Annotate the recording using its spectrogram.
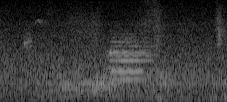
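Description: A short horn blast from the approaching Indian Pacific's diesel locomotive, a chord of several steady tones lasting about half a second, about a second in, over a steady low rumble.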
